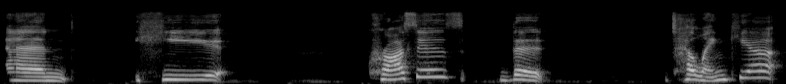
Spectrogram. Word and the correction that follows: Teklanika: Oh, I know I said that wrong. Teklanika. Fuck, I do not know. – Good job. – Teklanika, thanks, I sounded it out.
